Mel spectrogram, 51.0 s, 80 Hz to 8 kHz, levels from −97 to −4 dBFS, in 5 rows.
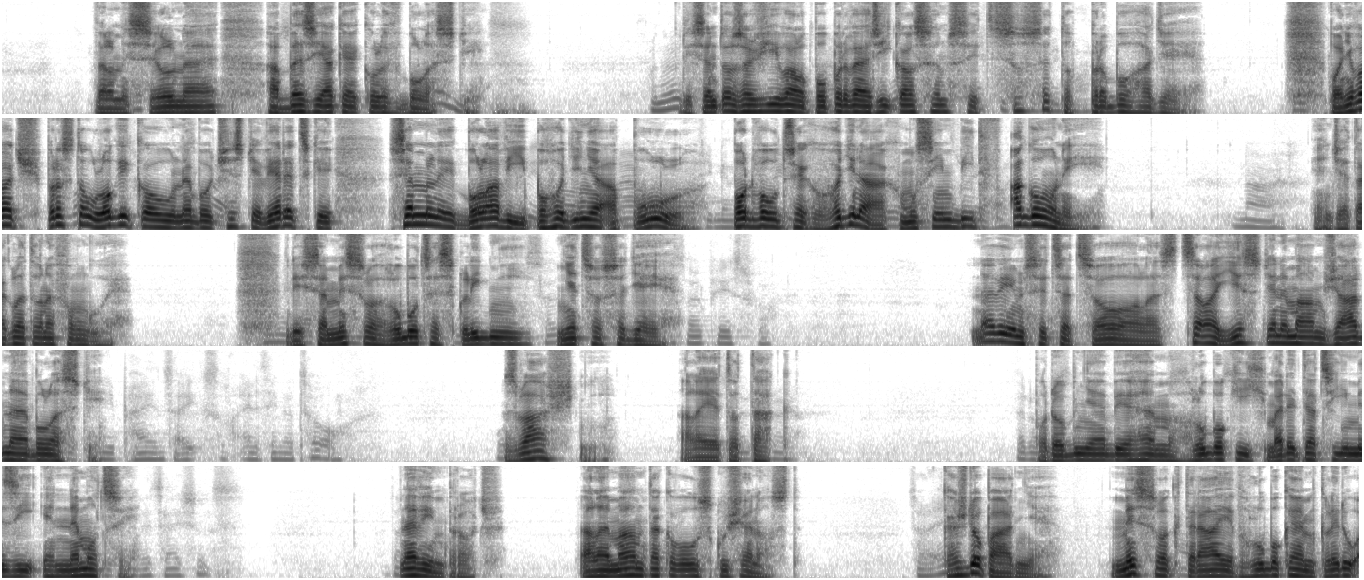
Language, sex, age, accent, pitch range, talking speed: Czech, male, 30-49, native, 105-130 Hz, 100 wpm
